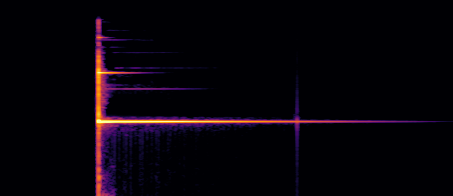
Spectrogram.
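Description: A bell chimes once and slowly rings out.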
